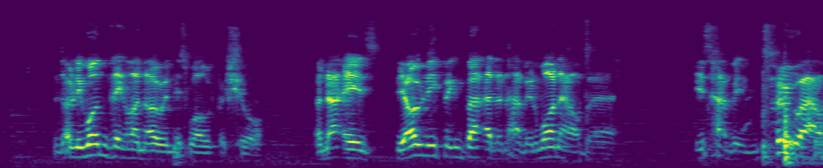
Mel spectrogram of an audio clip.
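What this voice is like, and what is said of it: Speaking in a character voice. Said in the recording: “do this in character voice”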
